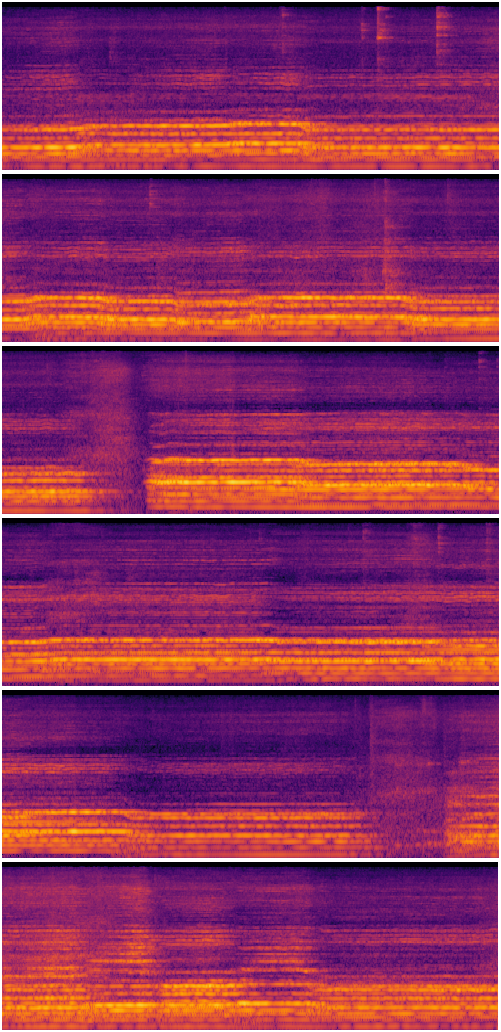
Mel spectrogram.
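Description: Small mixed choir of women's and men's voices singing unaccompanied, in held chords that move together, with two short pauses between phrases, about eleven and twenty-four seconds in.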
